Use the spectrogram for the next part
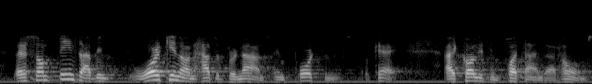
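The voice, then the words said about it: Non-native accented English. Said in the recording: “I want to apologize for my accent... some things come out not so clear”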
